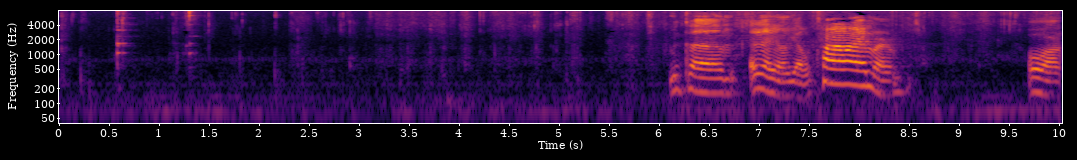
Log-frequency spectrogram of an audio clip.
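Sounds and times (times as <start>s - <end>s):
person chewing food: 0.0s - 6.2s, 8.3s - 10.0s.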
